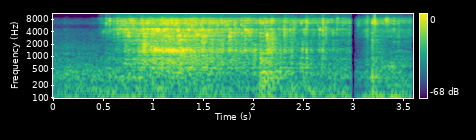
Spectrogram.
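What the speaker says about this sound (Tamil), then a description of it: "இப்போ வந்து மேலே வந்து கருவேப்பிலை போட்டு அப்படியே வந்து எண்ணெயை எடுத்து ஊற்றிக்கலாம்." Hot coconut oil tempering with curry leaves in a pan gives a loud, steady sizzle and crackle that fades slightly, then a brief pause and a short renewed burst near the end.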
